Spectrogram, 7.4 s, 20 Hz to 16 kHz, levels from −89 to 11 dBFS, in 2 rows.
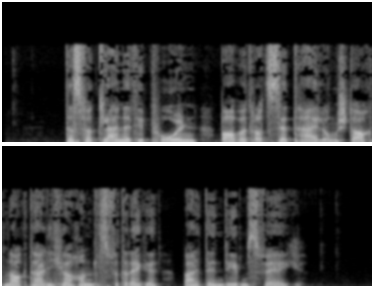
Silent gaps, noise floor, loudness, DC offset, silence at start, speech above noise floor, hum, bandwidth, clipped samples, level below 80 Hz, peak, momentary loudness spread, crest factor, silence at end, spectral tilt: none; -69 dBFS; -19 LUFS; under 0.1%; 0.65 s; 51 dB; none; 11.5 kHz; under 0.1%; -42 dBFS; -2 dBFS; 7 LU; 18 dB; 0.7 s; -4 dB/octave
